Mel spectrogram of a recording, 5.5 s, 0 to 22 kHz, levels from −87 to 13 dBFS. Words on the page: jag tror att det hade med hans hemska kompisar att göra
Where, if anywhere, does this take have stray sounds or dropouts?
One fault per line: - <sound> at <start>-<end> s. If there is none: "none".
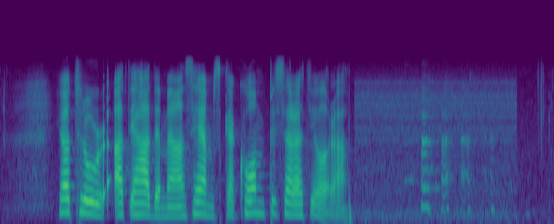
- laugh at 4.0-5.0 s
